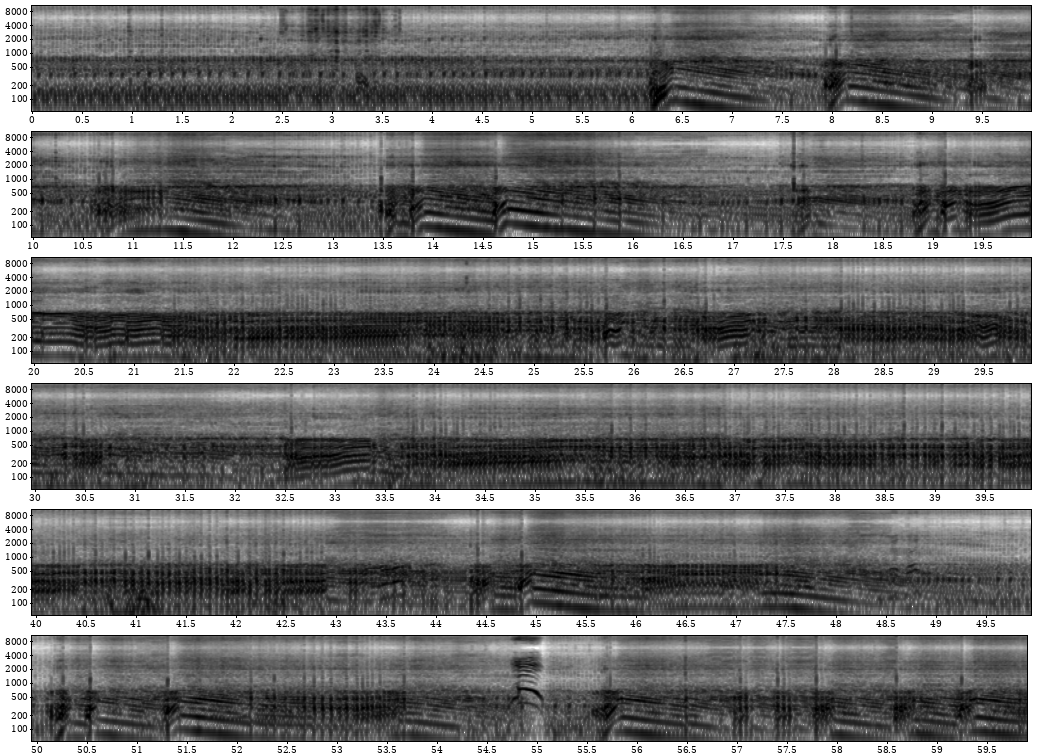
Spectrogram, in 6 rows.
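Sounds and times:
dirt bike engine revving: 0.8s - 59.9s.

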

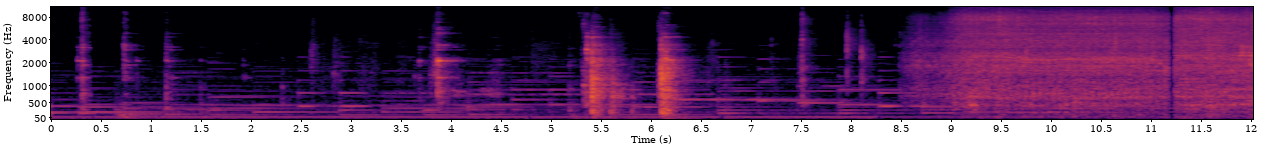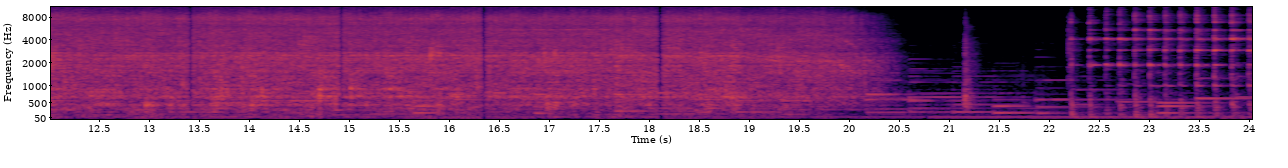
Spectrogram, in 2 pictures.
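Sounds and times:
water running from a tap: 8.5s - 20.4s.

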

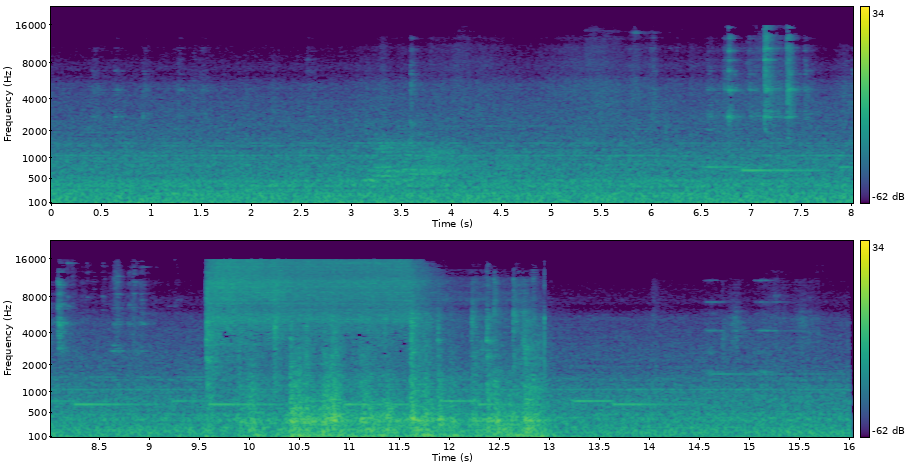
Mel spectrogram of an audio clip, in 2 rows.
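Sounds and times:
air hiss of train doors: 9.6s - 13.0s
doors sliding shut with knocks: 10.0s - 13.1s.

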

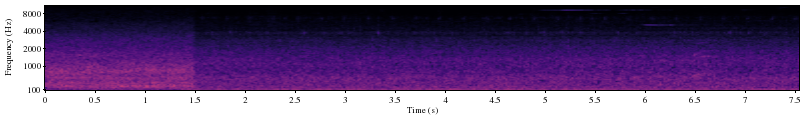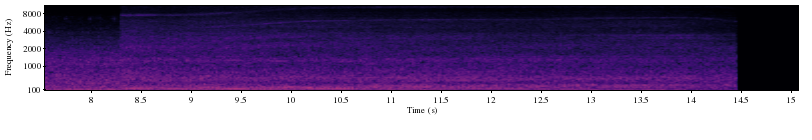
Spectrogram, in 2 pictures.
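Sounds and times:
truck engine drone passing: 0.0s - 5.9s, 6.6s - 14.5s
faint high whine: 7.6s - 14.5s.

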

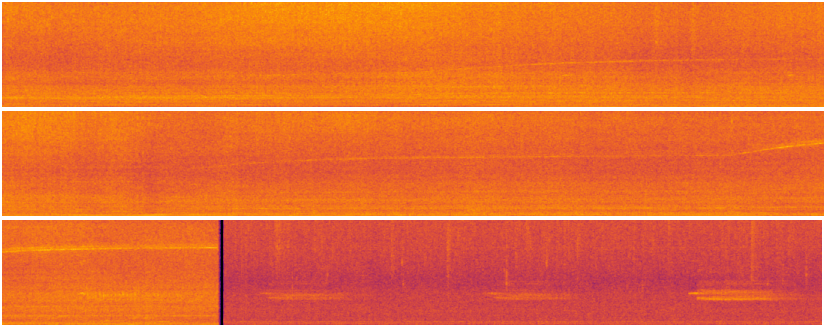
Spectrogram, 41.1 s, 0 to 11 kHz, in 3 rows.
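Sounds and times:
diesel railcar engine: 0.0s - 31.0s
rumble of train wheels: 16.5s - 31.0s.

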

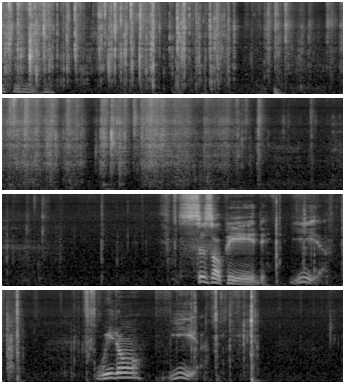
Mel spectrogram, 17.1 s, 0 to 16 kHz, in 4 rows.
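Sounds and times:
foil wrapper crinkling: 0.0s - 7.6s.

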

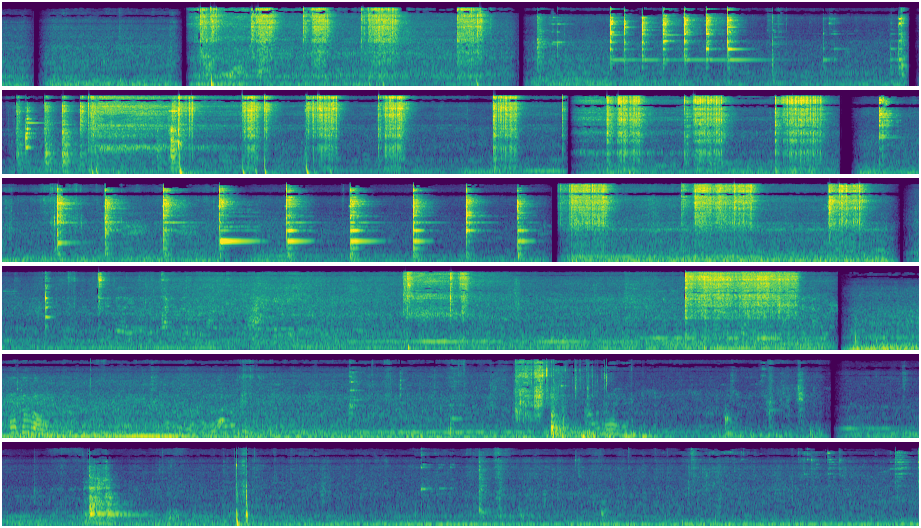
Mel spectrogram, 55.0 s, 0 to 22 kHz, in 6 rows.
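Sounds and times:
crackling electric arc cutting: 1.9s - 5.1s, 10.0s - 13.4s, 14.0s - 17.6s, 23.9s - 27.3s, 31.5s - 32.3s, 34.3s - 35.6s.

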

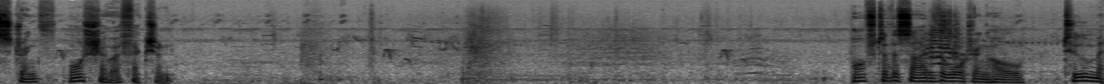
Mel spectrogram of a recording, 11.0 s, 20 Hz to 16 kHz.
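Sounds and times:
insect hum: 0.0s - 11.0s
faint bird chirps: 0.2s - 8.5s
elephant breathy rush: 4.6s - 7.0s.

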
